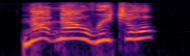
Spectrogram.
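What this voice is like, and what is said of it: Imitates a TV character's voice. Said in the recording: “my Monica impression”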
